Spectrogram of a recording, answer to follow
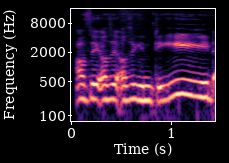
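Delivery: ordinary talk, nothing marked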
